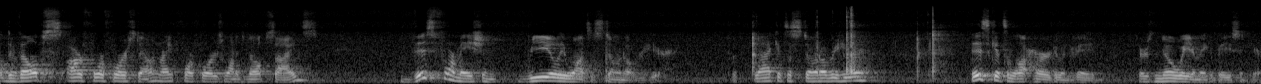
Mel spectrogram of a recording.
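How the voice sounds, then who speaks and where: A man lectures a room of students, his voice a touch higher than most men's. He is lively and keeps firing questions at the class. A faint hum sits under the recording. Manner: energetic, asks the class questions. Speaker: go teacher.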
